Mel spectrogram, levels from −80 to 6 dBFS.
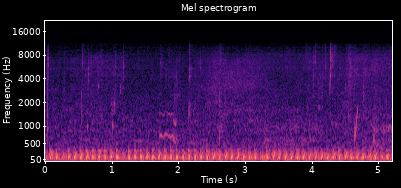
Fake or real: fake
